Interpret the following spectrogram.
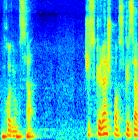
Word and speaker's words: prononça: C'est une lettre muette adscrite qui dit ne dites pas prononca, mais dites prononça.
